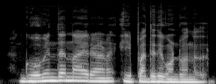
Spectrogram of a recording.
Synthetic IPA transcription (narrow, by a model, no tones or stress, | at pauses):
ɡo̞ːʋind̪ɐnːaːjɐɾaːɳɨʔiːpɐd̪ʱːɐðiko̞ɳɖuʋɐnːɐðɨ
